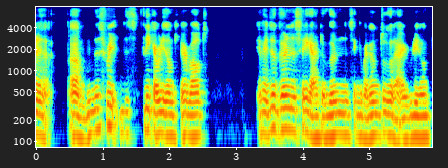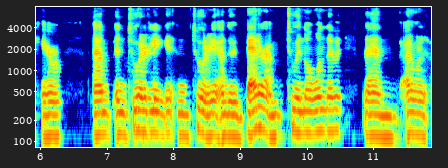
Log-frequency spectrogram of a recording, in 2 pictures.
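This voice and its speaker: A man's voice: mid-range voice, darkish tone. Young man rambling on a livestream. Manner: rambling, halting, with frequent restarts and fillers. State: losing his voice, slightly hoarse. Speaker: livestream host. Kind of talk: casual livestream chat.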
